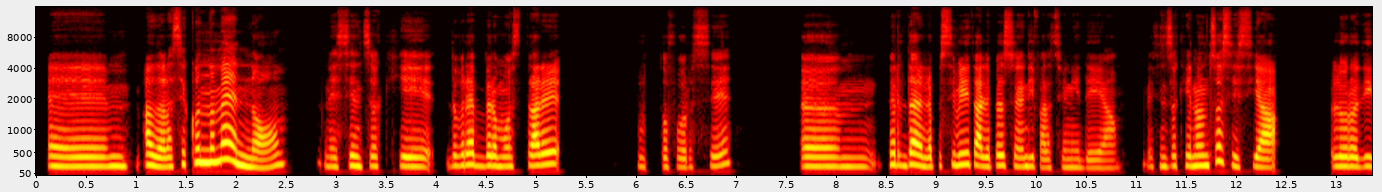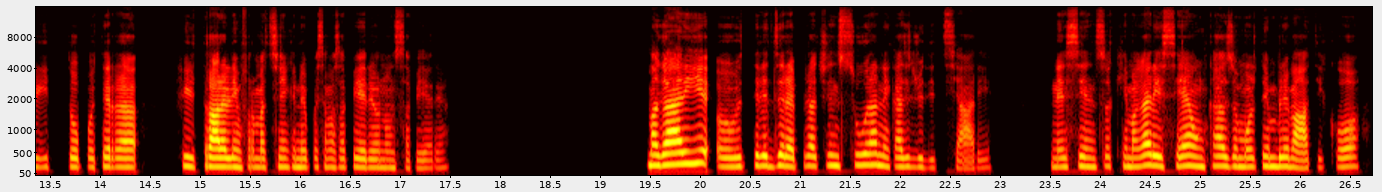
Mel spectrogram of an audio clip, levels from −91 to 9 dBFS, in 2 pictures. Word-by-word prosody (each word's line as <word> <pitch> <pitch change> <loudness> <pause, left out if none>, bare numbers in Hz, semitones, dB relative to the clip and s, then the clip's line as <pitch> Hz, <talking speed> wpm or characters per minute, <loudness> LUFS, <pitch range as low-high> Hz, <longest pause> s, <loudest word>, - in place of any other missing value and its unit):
Ehm, 205 0 +2
allora 200 -4 +4
secondo 285 +6 +5
me 345 +2 +7
no, 200 0 +3 0.4
nel 200 -1 -6
senso 210 +1 -2
che 200 -2 -2
dovrebbero 220 0 +1
mostrare 225 +5 +2 0.7
tutto 195 0 -12
forse, 195 +6 -7 0.7
uhm, 200 -1 -1
per 240 -1 -1
dare 235 0 +7
la 200 0 0
possibilità 235 +3 +1
alle 200 -2 +1
persone 220 -2 -2
di 200 0 -2
farsi 175 0 -10
un'idea: 170 -2 -8 0.3
nel 230 -5 -18
senso 205 +1 -6
che 215 0 -4
non 220 +1 +4
so 320 +8 0
se 235 -8 -5
sia 185 -1 +2 0.6
loro 205 0 +2
diritto 190 -1 -6
poter 190 0 -2 0.4
filtrare 195 -1 +4
le 195 - 0
informazioni 190 +1 -7
che 190 - -10
noi 185 -1 -4
possiamo 185 -1 -12
sapere 185 -1 -6
o - - -7
non 175 0 -9
sapere. 170 +1 -16 2.0
Magari, 245 +4 +7
uhm, 195 0 -3
utilizzerei 210 0 -1
più 215 - -12
la 210 - -1
censura 230 +2 -3
nei 220 -3 -1
casi 195 0 -5
giudiziari; 170 -2 -13 0.6
nel 190 0 -7
senso 200 -1 -5
che, 205 - -11
magari, 215 +2 +2
se 205 +2 -4
a 220 - +2
un 205 -2 -1
caso 205 0 -3
molto 195 +1 -5
emblematico, 195 0 -3
200 Hz, 135 wpm, -22 LUFS, 190-215 Hz, 2.0 s, me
